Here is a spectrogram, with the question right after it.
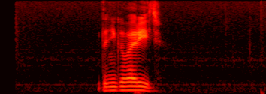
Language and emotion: Russian, neutral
